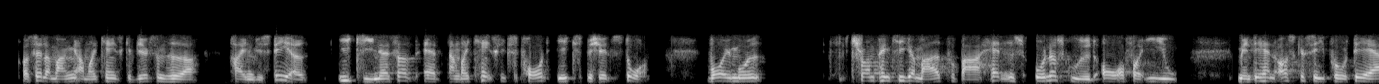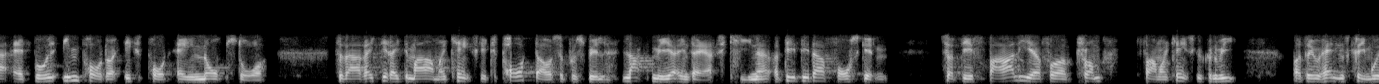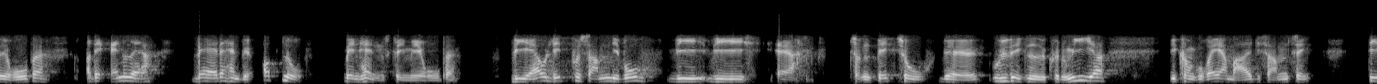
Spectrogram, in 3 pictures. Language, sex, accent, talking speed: Danish, male, native, 180 wpm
